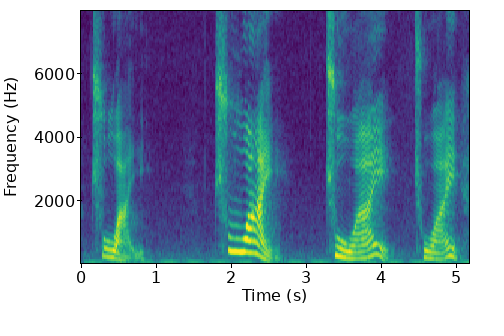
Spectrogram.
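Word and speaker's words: ช่วย: 초아이 원래 어떻게 있냐? 추아이에요. 추아이. 그런데 뭐 우리나라의 발음과 태국어의 발음이 100% 일치하진 않잖아요. 우리가 들어보면 추어이 이렇게 들려요. 추아이. 추아이. 자, 추아이. 추아이. 추아이. 이렇게 읽어 주십니다.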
